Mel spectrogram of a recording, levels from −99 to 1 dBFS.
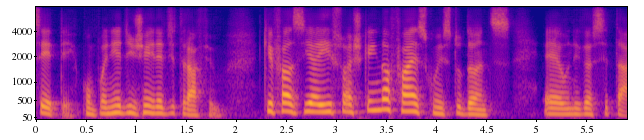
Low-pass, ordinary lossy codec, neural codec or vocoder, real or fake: none; none; codec, 16 kHz, about 1 kbps, DyCAST, with the encoder's durations; fake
